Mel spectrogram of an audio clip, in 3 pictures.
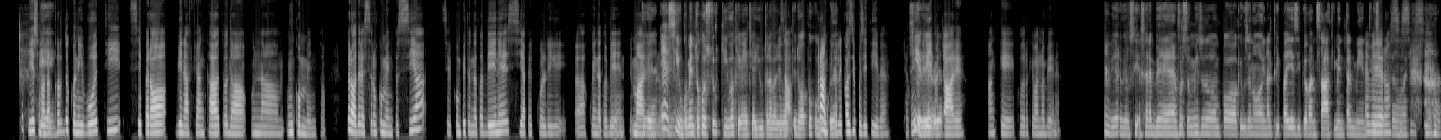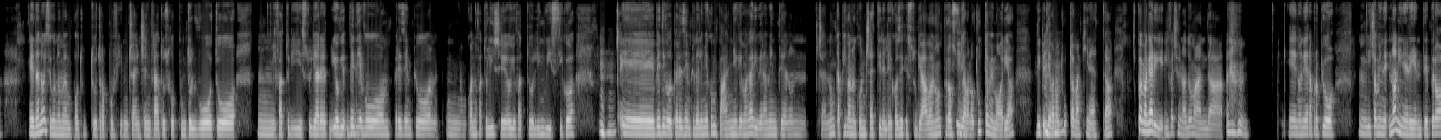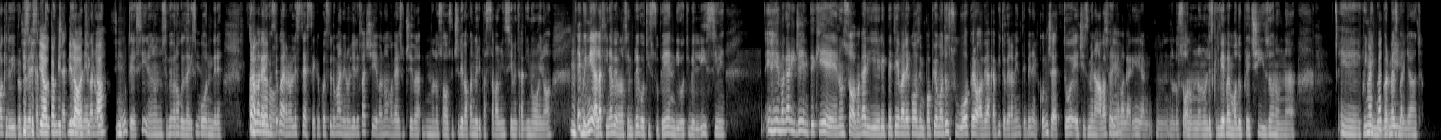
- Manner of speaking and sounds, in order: "Infatti" said as "nfatti"; "Cioè" said as "ceh"; chuckle; "cioè" said as "ceh"; "cioè" said as "ceh"; chuckle; "proprio" said as "propio"; tsk
- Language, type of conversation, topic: Italian, unstructured, È giusto giudicare un ragazzo solo in base ai voti?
